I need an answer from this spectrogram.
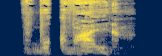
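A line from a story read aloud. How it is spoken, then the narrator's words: Old man whispering behind door. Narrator (Russian): прошептал за дверью старик Хоттабыч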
